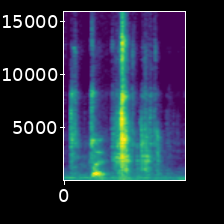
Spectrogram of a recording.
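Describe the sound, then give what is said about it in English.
A deadbolt lock on the door of a soundproof room being turned, giving a short series of sharp metallic clicks and scrapes, with one brighter snap in the middle, fairly quiet overall. “But all I'm saying is, I can't believe we just deadbolted ourselves in here.”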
